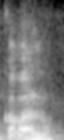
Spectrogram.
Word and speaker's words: Cavallo: por eso su apellido, y no era porque era un caballo, sino que así se pronuncia en italiano, Domingo Cavallo, hizo la convertibilidad en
